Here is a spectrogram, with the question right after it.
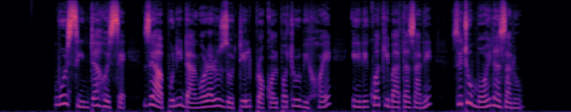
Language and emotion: Assamese, fearful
